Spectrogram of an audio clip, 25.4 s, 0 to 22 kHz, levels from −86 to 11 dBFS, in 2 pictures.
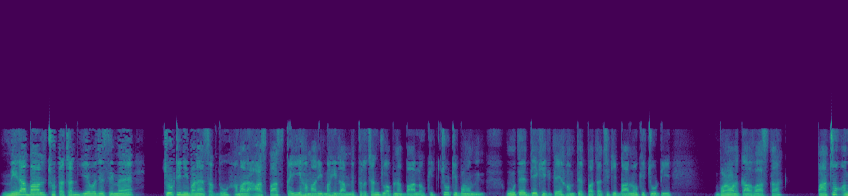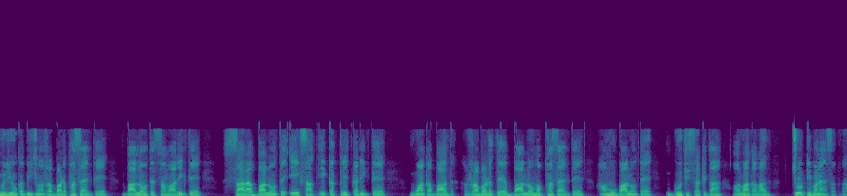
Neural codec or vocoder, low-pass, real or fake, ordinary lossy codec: autoencoder, 48 kHz, 32 numbers a frame, DAC-VAE, trained on Japanese speech; 19.8 kHz; fake; AAC, 24 kbps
